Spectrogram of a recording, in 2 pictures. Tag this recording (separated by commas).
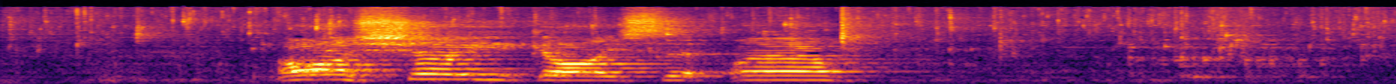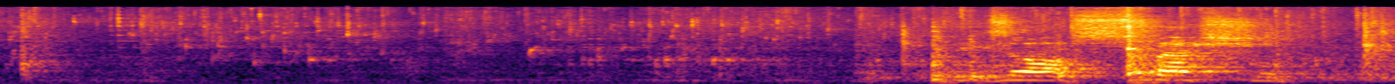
faucet, Water, Sink (filling or washing)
